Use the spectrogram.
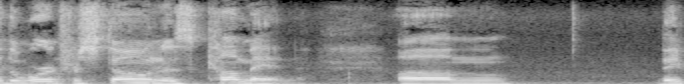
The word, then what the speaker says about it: kamen: In Bosnia, the word for stone is kamen. They pronounce the E, K-A-M-E-N. They pronounce the E like an A, so it's really kamen.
